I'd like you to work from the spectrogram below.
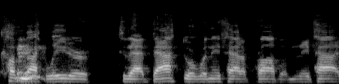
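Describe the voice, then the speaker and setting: A man's ordinary speaking voice, an ordinary speaking voice at a fairly high pitch for a man, moderate in pace, with a dry, close sound and no echo. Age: 60s. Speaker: fitness professional. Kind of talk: testimony.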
